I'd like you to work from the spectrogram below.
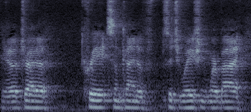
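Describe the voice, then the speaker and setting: A man with a monotone, darkish, medium-pitched voice talks at a moderate pace as a guest author in a relaxed face-to-face interview, rambling with plenty of fillers and restarts in a confident, emphatic way. The echoey room, distant mic, and faint ambience add slight background noise.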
